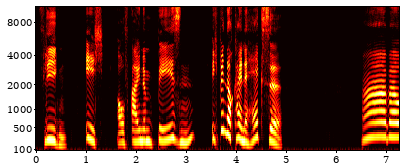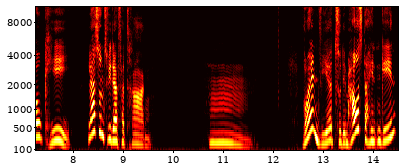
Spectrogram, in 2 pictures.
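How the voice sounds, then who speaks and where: A woman playing a lively, playful, easily spooked young girl in a children's audio drama. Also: a little high, takes it slowly, pauses often, clean tone, dry recording, clean studio sound, exaggerated voice. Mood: conciliatory.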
